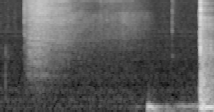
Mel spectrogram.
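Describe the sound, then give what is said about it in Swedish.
A short fizzing hiss as a small, chubby Belgian-style beer bottle is opened, fading within half a second. A couple of low thumps follow after a pause. “Men jag öppnar den här ölen nu. Kör.”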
